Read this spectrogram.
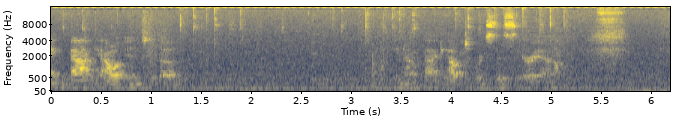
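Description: A woman speaks calmly, explaining.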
